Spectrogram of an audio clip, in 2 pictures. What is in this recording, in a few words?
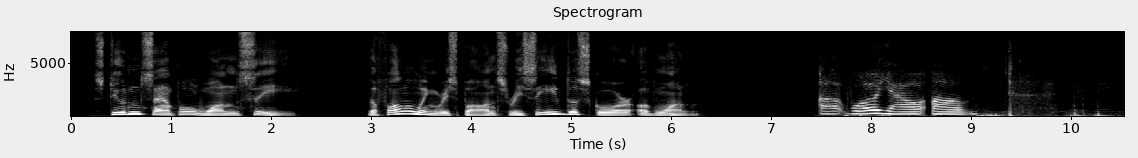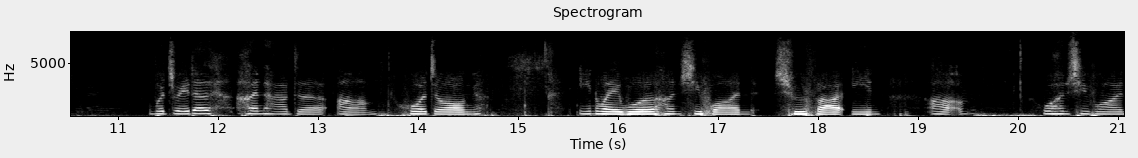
chinese conversation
